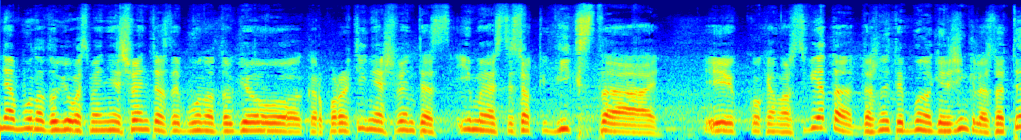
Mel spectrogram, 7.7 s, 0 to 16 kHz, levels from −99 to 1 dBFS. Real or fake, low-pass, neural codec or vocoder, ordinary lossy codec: fake; 14.4 kHz; vocoder, 44.1 kHz, 128 mel bands every 512 samples, BigVGAN v2; AAC, 48 kbps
